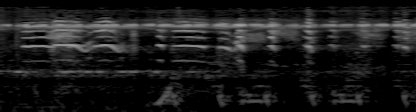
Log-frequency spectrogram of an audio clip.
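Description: An animal's short calls, repeated two or three times a second, each rising and then falling in pitch, over a steady high-pitched whine.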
